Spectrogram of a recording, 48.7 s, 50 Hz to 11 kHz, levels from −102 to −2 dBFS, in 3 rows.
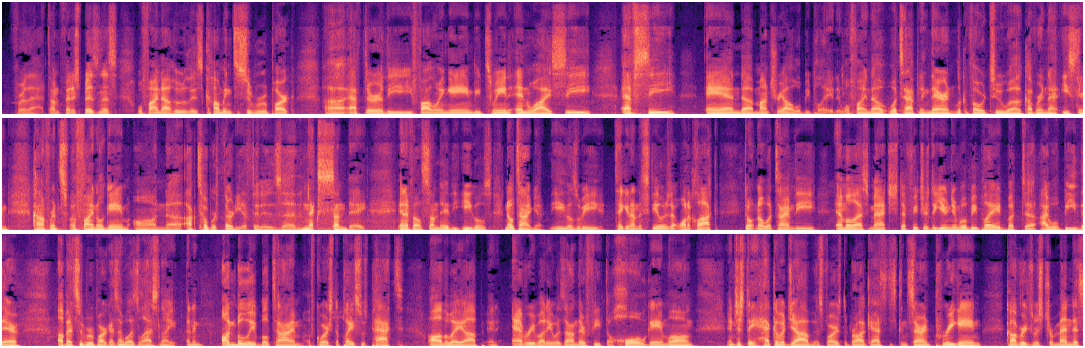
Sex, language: male, English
